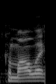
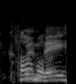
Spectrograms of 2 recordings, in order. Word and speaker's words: Kamala: Joe Biden is in the pocket of the teachers union, and so is Kamala Harris. That's why they fought school openings when he came in there. It's Kamala. Kamala Harris versus Kamala.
